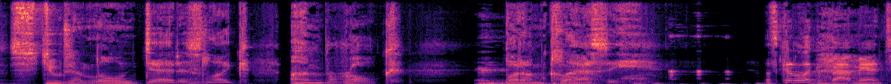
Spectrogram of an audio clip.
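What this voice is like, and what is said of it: Gravelly grumpy old man voice. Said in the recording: “the next accent is grumpy old man ... I gotta get into Clint Eastwood ... a little like, Batman ... It was like Clint Eastwood”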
